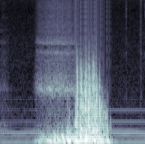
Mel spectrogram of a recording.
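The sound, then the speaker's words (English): A deep breath drawn in during a guided breathing exercise: a long, soft, airy inhale lasting about a second, rising into a broad breathy rush, then stopping abruptly, with no talk. “Take a deep breath.”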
